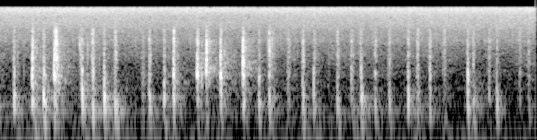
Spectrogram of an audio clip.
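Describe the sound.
Horses' hooves clip-clop as riders set off, a quick, uneven run of many sharp knocks that grows slightly fainter toward the end.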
